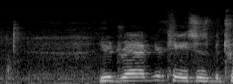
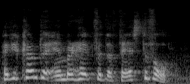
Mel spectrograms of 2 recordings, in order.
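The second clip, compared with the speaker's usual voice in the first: put-on higher, faster landlady in a mixed Irish-Scottish accent; 12 semitones higher, faster than usual. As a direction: blend Irish and Scottish lilt. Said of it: "half Irish, half Scottish".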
